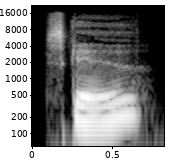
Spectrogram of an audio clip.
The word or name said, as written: skade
